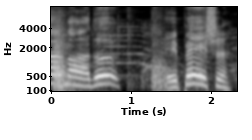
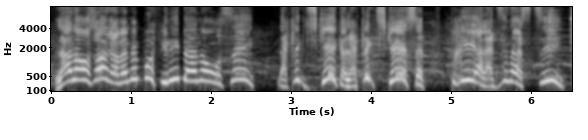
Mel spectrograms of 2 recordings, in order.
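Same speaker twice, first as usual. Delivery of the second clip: excited shout; 5 semitones higher than usual. Real, not acted. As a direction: shout over the chaos. Attack during the introductions.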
